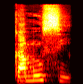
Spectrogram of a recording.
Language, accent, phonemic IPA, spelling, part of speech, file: Swahili, Kenya, /kɑˈmu.si/, kamusi, noun, Sw-ke-kamusi.flac
- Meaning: dictionary (publication that explains the meanings of an ordered list of words)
